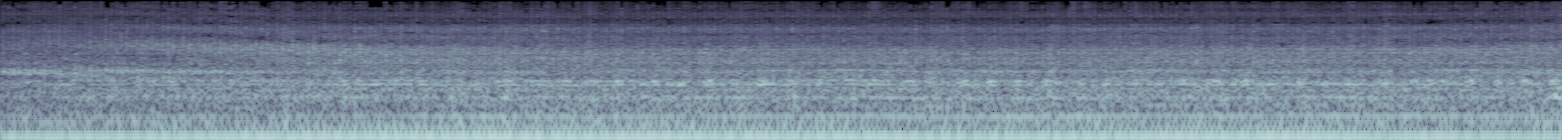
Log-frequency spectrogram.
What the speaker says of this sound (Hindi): और अब ट्रैक्टर जो है ना आरपीएम खा रहा है, मुझे देखो आवाज़ समझ आ रही है इसकी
